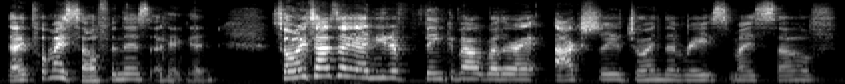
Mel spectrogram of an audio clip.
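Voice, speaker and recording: A chatty, excitable woman game streamer with a bright, fairly high voice that is hoarse from coughing. She talks casually, repeats her phrases and swears freely, with music playing along. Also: brisk. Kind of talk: casual live-stream chat.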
